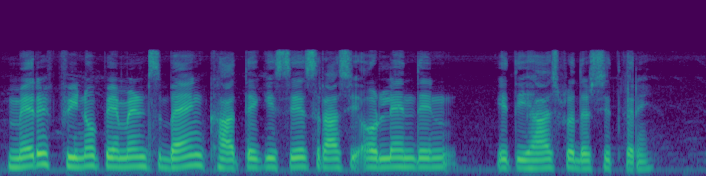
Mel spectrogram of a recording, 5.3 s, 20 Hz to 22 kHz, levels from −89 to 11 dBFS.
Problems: background sounds at intervals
